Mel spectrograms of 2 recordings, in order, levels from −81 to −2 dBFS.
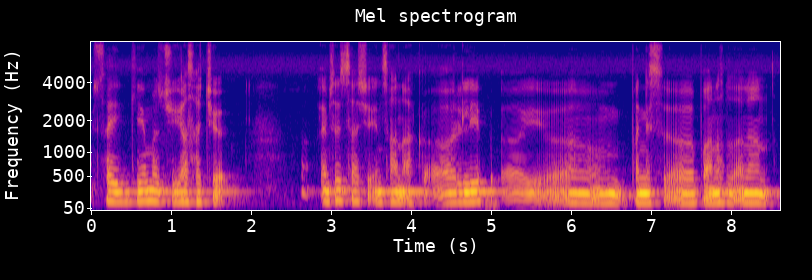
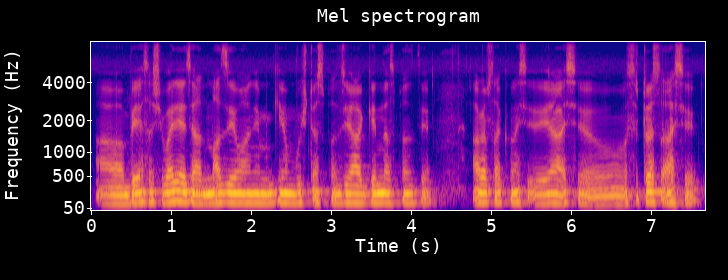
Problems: none marked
